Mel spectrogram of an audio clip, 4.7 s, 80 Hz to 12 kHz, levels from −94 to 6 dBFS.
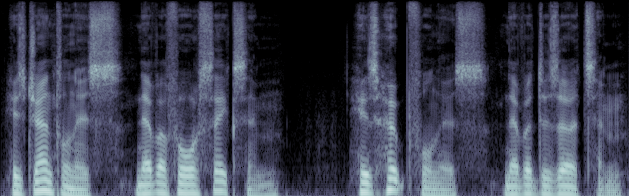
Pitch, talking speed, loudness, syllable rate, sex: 100 Hz, 125 wpm, -19 LUFS, 5.0 syllables/s, male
